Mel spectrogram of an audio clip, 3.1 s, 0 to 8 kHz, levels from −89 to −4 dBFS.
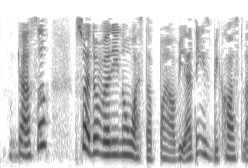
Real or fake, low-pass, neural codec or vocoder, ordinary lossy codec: real; 7.2 kHz; none; MP3, 24 kbps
